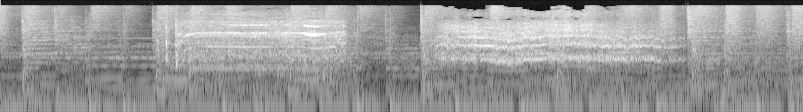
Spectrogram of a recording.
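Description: Cartoon sound effects over upbeat background music: a high, steady squealing tone that wavers as it ends, then a rougher wavering screech for about two seconds as the tow engine's line drags the stuck engine.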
